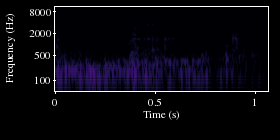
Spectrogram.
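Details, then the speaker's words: Stomach growling (borborygmi) heard during a live online call, the speaker noting a need for lunch. "Oh, that's my stomach growling. Can you hear that? I also need lunch."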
